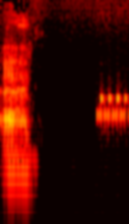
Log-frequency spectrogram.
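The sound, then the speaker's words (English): An electronic phone ringtone: a short trilling burst, a brief silence, then a steadier pulsing ring at a fairly high pitch. “it's amazing how my phone is ringing this early in the morning with people who I have no idea who they are.”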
